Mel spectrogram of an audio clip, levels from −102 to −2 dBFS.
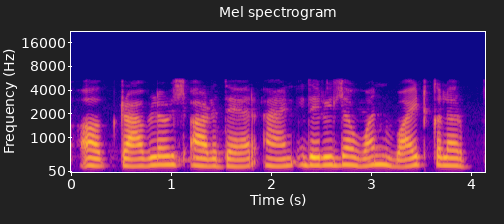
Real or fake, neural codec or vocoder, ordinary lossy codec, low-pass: real; none; none; 5.4 kHz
